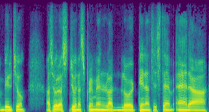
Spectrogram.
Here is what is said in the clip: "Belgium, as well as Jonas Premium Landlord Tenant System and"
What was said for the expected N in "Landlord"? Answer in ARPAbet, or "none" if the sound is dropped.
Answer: none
